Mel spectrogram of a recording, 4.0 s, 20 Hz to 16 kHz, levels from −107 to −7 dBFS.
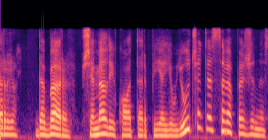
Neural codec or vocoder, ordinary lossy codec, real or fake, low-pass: codec, 16 kHz, 4 kbps, X-Codec, HuBERT features, trained on general audio; AAC, 96 kbps; fake; 7.2 kHz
